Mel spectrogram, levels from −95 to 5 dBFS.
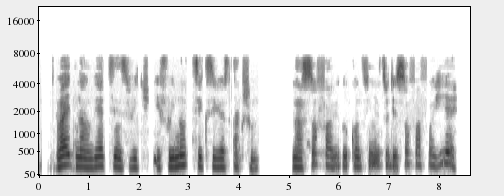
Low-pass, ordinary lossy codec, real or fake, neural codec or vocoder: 7.2 kHz; none; fake; vocoder, 44.1 kHz, 80 mel bands, Vocos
